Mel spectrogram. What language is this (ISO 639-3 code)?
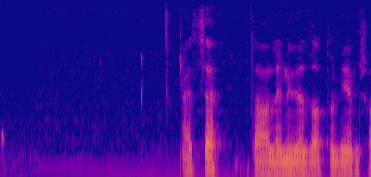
ben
